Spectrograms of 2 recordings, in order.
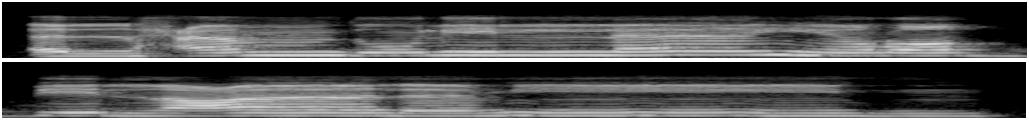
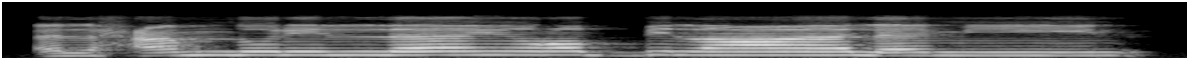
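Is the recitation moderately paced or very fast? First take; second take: moderately paced; very fast. First: It is recited at a moderate, slightly quick pace. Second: It is recited at a very fast pace. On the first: This is the speed suited to leading prayer. "itu secara tadwir" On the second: This is the fastest reading speed, still keeping the rules. "nama dia hadar, paling laju"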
